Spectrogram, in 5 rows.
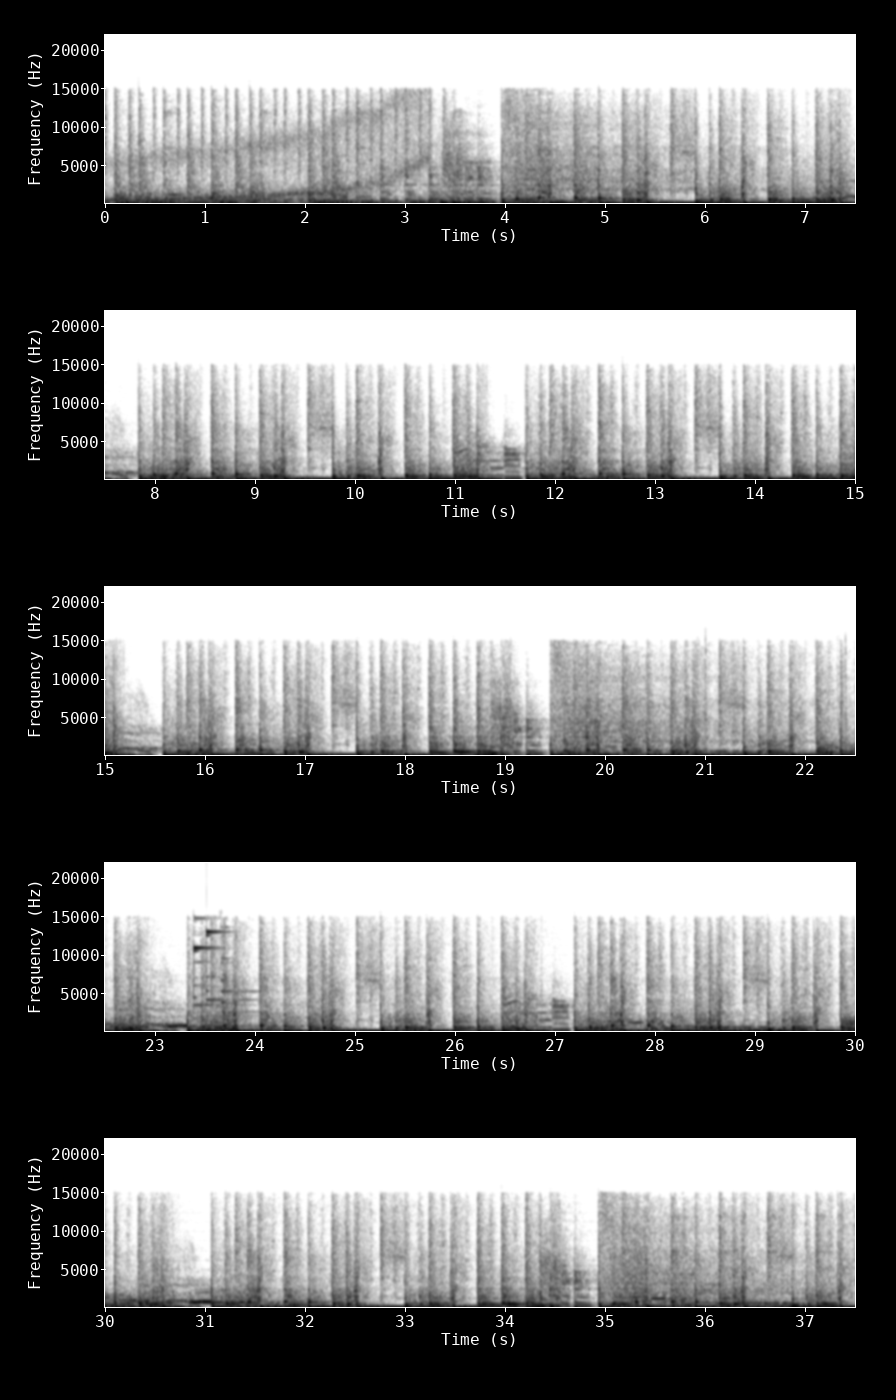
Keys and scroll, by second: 5.7 alt+Left, 9.3 ctrl+space, 10.5 ctrl+x, 11.2 ctrl+v, 12.6 ctrl+x, 13.0 ctrl+v, 13.8 ctrl+space, 18.1 ctrl+c, 18.9 ctrl+v, 22.5 ctrl+shift+o, 25.1 ctrl+g, 25.9 ctrl+space, 27.4 ctrl+alt+2, 27.6 ctrl+space, 31.0 ctrl+shift+i, 33.4 ctrl+space, 34.4 ctrl+space, 36.2 ctrl+space.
